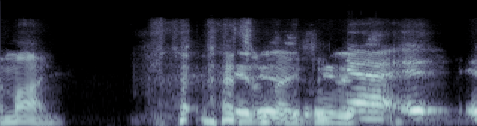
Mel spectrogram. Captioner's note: laughing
